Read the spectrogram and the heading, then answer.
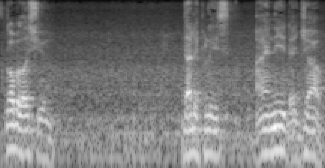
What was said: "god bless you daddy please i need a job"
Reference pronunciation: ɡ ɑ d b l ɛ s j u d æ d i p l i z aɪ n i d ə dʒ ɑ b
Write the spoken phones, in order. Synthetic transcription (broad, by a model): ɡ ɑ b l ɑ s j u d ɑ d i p l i s aɪ n i d ə dʒ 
